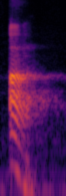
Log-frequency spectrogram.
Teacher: kita supaya betul sesuai dengan kaidah tajudnya yang pertama yaitu Alif Alif yaitu keluarnya dari pangkal tenggorokan ya tenggorokan bagian paling bawah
